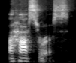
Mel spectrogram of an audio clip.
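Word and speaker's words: Ahasuerus: on to King aerus aerus I I listen to the pronunciation many times and that's what they say aerus but I'll probably mess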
